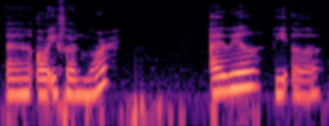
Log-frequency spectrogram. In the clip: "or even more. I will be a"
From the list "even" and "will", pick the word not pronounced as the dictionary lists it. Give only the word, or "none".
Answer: even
